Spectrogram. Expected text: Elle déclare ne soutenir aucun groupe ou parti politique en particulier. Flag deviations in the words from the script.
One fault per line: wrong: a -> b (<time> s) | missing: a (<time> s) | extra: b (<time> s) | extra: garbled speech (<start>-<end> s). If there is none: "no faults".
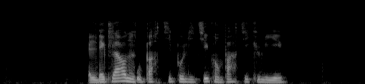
missing: soutenir aucun groupe (1.3 s)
